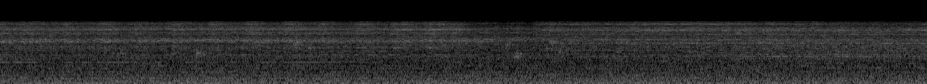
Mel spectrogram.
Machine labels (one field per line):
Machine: pump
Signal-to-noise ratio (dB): -6 dB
